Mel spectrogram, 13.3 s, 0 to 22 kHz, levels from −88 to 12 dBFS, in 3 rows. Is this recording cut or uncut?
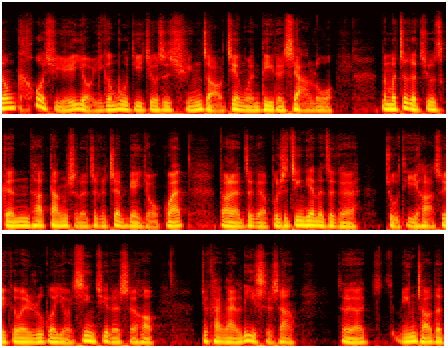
uncut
